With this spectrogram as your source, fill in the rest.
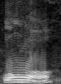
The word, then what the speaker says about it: ঙ: এটা হবে উঙ, উম বললে হবে না, এটা হবে উঙ।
